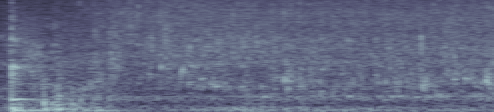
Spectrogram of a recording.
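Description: A foaming bath bar fizzes and breaks apart in very hot water, giving a dense, steady hissing bubble wash close by with no voices.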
